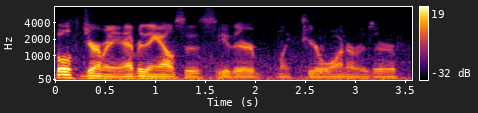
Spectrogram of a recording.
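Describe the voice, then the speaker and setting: A man's voice: extremely low pitch, fairly even intonation, a little fast, noisy background. A man streaming a video game, rambling through casual, self-deprecating commentary as he plays.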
